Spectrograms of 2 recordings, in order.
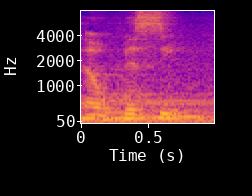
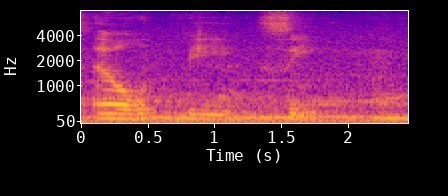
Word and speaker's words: LBC: You can also go to LBC, or here they pronounce it LBC, like L busy, but it's LBC.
